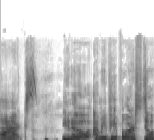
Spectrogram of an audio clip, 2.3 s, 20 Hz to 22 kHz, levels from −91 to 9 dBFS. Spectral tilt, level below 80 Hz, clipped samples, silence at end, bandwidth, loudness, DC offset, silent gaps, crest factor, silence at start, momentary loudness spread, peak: -3 dB/octave; -72 dBFS; under 0.1%; 0 s; 17 kHz; -18 LUFS; under 0.1%; none; 14 dB; 0 s; 10 LU; -4 dBFS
